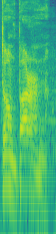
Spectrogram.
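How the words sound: It is said in a Scottish accent.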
